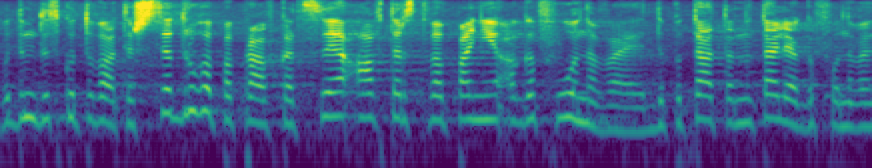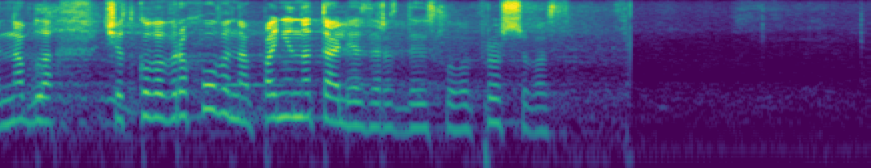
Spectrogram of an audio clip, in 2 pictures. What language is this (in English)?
Ukrainian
